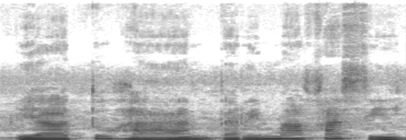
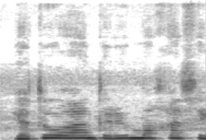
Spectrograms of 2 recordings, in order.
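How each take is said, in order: First: It is said at a normal, relaxed pace. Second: It is said quickly and hurriedly.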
